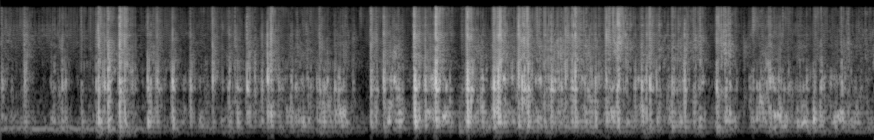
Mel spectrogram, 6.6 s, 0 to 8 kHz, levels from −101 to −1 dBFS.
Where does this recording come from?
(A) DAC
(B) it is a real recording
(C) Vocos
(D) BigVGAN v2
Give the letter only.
D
